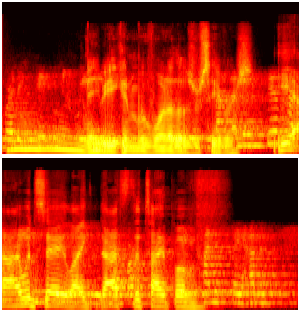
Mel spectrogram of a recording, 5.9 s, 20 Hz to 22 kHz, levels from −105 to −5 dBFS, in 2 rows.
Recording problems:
voice in the background; loud; throughout; 8 dB below the speech

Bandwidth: 15 kHz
